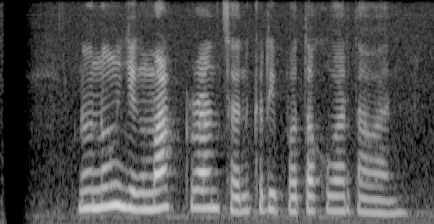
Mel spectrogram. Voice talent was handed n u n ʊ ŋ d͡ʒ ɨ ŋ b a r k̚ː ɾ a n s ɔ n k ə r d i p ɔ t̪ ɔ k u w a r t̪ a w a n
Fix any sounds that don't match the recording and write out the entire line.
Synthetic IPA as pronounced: n u n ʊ ŋ d͡ʒ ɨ ŋ m a r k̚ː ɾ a n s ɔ n k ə r d i p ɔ t̪ ɔ k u w a r t̪ a w a n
